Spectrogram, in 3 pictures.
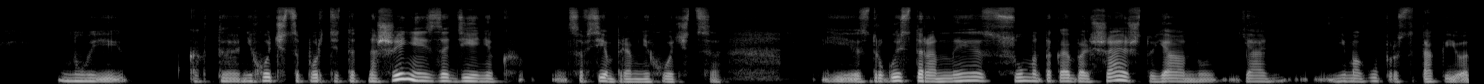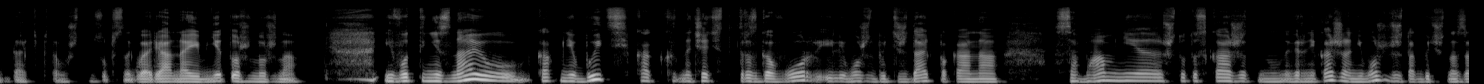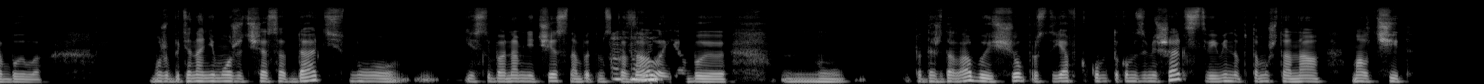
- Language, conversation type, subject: Russian, advice, Как начать разговор о деньгах с близкими, если мне это неудобно?
- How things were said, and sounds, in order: tapping; other background noise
